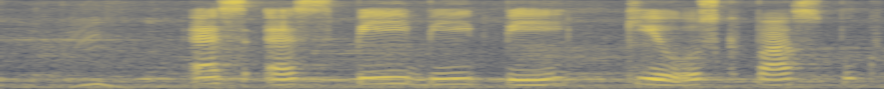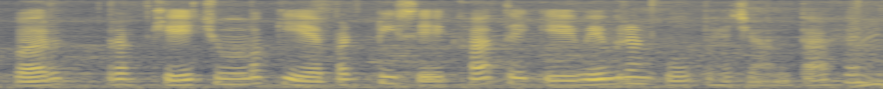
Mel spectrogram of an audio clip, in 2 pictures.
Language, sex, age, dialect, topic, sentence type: Hindi, female, 41-45, Hindustani Malvi Khadi Boli, banking, statement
